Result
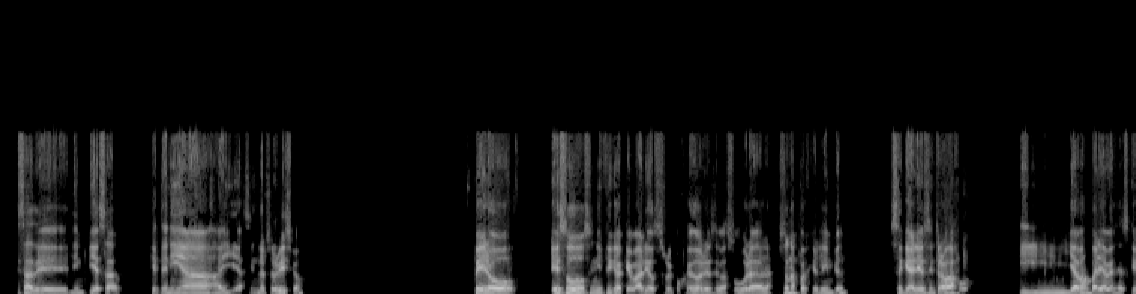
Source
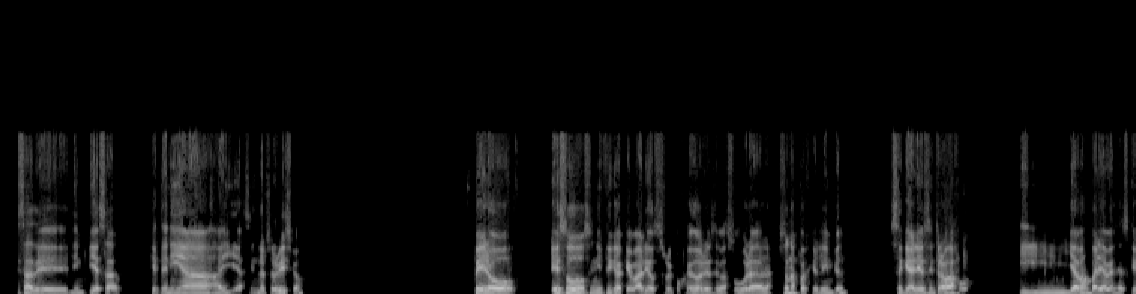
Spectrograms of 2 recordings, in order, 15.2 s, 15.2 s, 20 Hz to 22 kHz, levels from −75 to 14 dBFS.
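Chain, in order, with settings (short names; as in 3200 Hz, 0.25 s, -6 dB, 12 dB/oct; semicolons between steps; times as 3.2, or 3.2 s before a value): high shelf 4300 Hz +6.5 dB; gain +1 dB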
